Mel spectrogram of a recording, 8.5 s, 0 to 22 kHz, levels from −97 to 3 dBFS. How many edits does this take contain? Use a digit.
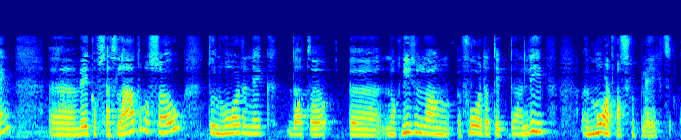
0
